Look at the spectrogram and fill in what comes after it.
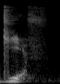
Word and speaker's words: GIF: And this title line is GIF has a hard G. – Ooh. – So that's GIF.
